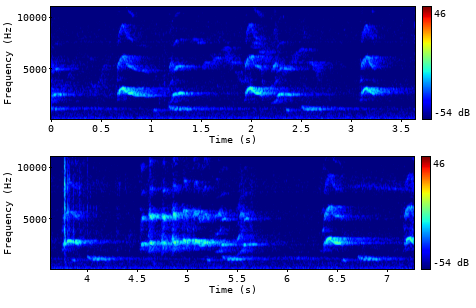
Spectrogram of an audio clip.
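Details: High-pitched calls of native forest squirrels among wet evergreen branches in the Western Ghats' Tamhini forest; separate bright chirp-and-tone notes spaced about a second apart, with one brief buzzy rattling burst midway.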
